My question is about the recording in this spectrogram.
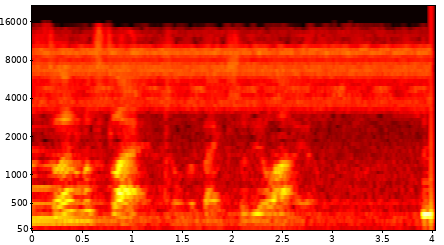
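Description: Ukulele chord ringing out, then a pause filled by steady crickets, with a few short sliding vocal sounds; the ukulele strumming starts again at the very end.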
